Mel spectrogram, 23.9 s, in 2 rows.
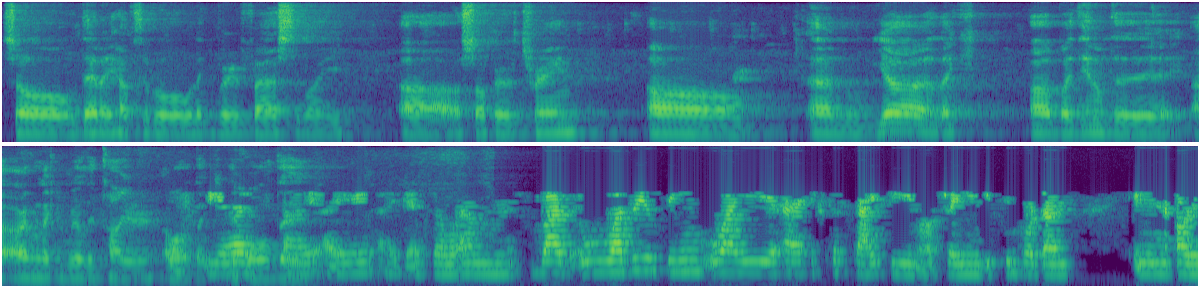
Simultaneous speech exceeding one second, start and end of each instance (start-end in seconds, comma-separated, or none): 13.7-15.0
